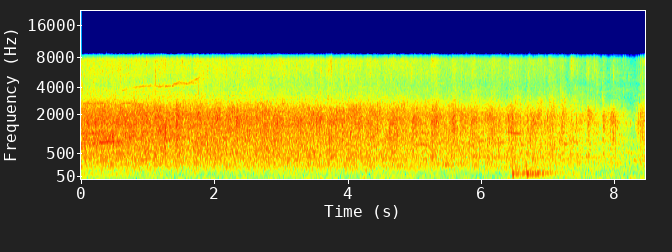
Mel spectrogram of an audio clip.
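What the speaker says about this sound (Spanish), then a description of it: "Fuertes los aplausos para la contadora público Rosario Zárate Castracena" A school sports event audience in La Ciénega, Zimatlán gives a long burst of loud, dense applause that holds steady and tapers off near the end.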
